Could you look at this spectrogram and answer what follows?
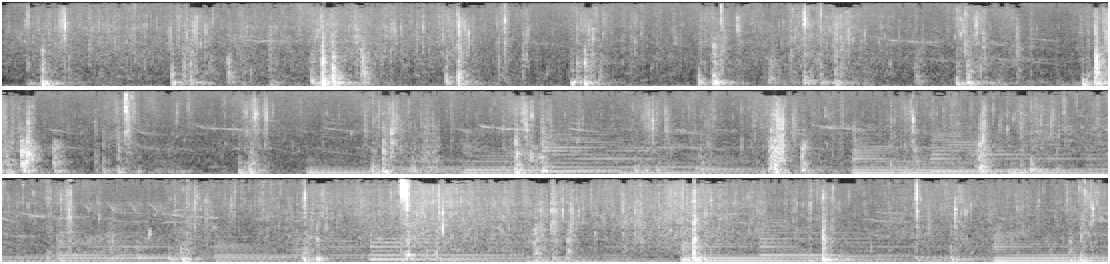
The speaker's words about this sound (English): Do you hear these footsteps now?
